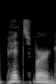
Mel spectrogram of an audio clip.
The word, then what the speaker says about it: Pittsburgh: Conversely, the digraph gh is never pronounced f in syllable onsets and is almost never pronounced in syllable codas. The proper name Pittsburgh is an exception.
